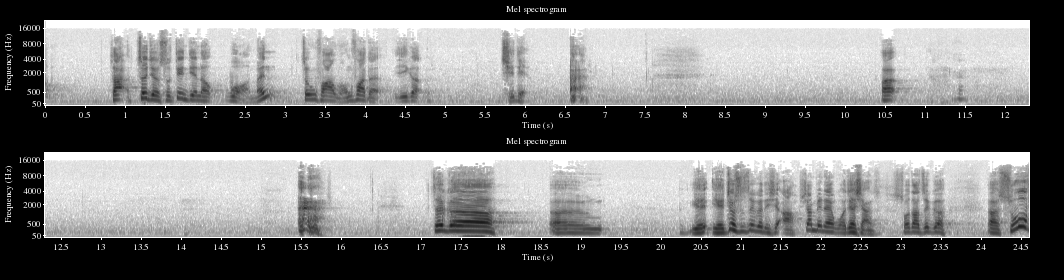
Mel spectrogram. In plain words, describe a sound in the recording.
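An elderly man lectures calmly into a microphone, with pauses.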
